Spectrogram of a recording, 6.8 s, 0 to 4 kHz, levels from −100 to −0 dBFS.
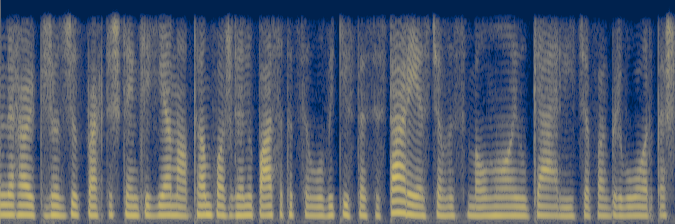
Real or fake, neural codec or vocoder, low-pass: fake; codec, 16 kHz, 0.5 kbps, FunCodec, trained on Chinese and English, 25 frames a second; 3.6 kHz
